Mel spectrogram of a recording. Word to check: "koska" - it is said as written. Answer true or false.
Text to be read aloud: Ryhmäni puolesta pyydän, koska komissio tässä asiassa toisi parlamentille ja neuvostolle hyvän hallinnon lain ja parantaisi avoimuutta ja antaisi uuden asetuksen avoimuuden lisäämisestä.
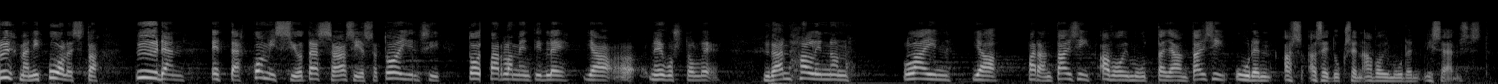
false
